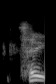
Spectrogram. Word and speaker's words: che: So then Che is pronounced with the same long vowel sound as make, means word, and refer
